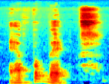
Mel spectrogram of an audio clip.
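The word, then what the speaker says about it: f(x): in class this course this symbol is read as f ofx that's how you say it it's the value of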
